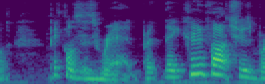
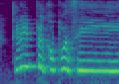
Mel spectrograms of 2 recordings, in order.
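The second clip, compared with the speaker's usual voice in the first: very high, sugary, raised coaxing call; 13 semitones higher, 9 dB louder than usual. Retelling calling a runaway dog back: retelling talking nicely to a dog. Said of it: "You talk nice to them".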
